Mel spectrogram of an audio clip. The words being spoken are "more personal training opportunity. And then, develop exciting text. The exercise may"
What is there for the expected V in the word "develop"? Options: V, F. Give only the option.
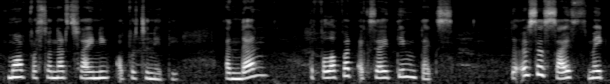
F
